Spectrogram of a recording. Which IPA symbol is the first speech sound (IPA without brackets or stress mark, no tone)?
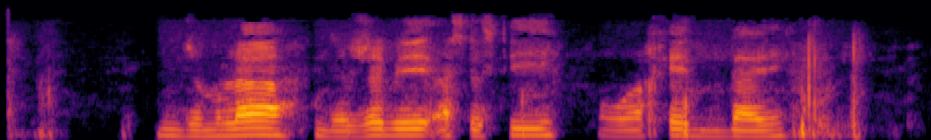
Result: d͡ʒ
